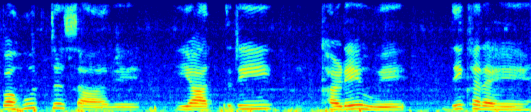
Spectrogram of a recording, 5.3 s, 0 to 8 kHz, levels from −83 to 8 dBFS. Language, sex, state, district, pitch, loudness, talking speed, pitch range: Hindi, female, Bihar, West Champaran, 220 Hz, -17 LUFS, 90 wpm, 195-255 Hz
